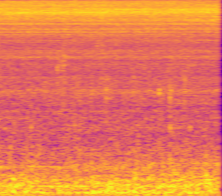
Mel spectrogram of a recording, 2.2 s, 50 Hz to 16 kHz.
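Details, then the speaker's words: Frigidaire Gallery dishwasher in diagnostic test mode, still filling: low steady churning and sloshing with an even motor hum as the wash motor starts driving water, drawing about 0.2 A. Running normally. "Sounds like my motor's starting to try to move around. Still filling, but I do hear motor. I hear movement inside."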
